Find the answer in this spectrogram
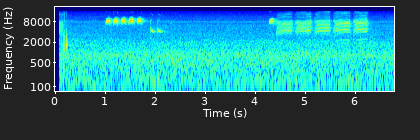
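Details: Varied tit calling: a quick run of five thin, very high whistled notes, two lower short notes, then after a pause a series of harsh, nasal, buzzy notes repeated about every half second.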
